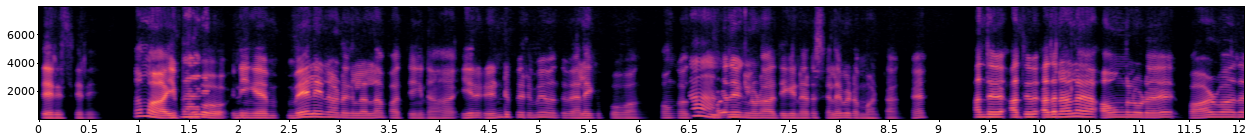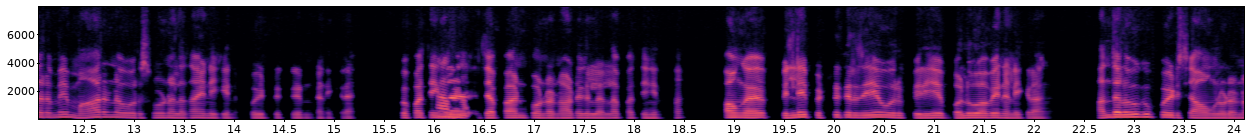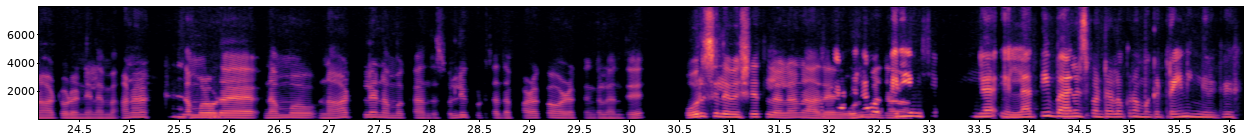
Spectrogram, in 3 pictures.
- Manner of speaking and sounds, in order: static; other background noise; distorted speech; mechanical hum; unintelligible speech; tapping; in English: "பேலன்ஸ்"; in English: "ட்ரெய்னிங்"
- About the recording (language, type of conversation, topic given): Tamil, podcast, வேலை அதிகமாக இருக்கும் நேரங்களில் குடும்பத்திற்கு பாதிப்பு இல்லாமல் இருப்பதற்கு நீங்கள் எப்படி சமநிலையைப் பேணுகிறீர்கள்?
